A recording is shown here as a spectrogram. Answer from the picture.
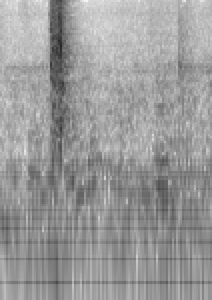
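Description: A single sharp mechanical clack about half a second in, as a hand-operated card-stamping press is pushed down onto a card.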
